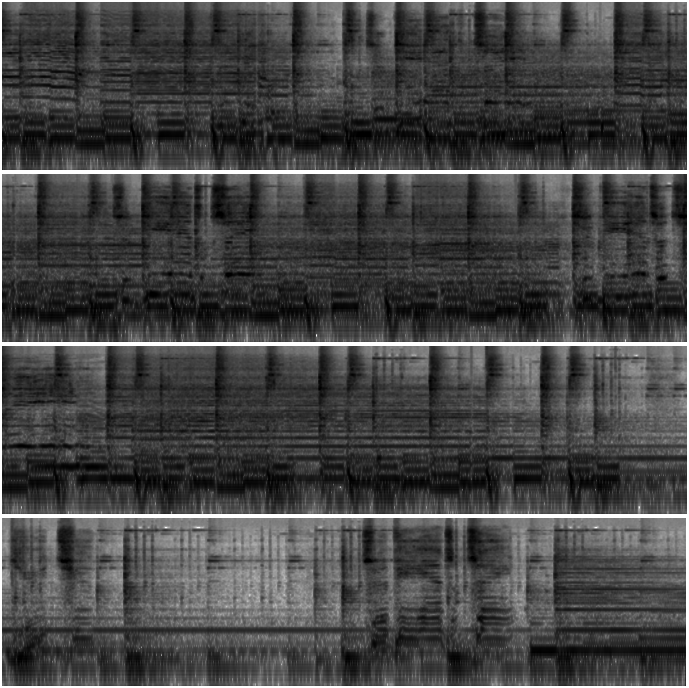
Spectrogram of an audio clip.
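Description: Blues played on a hollow-body electric guitar over a looped, repeating bass line. About twenty seconds in, the looped line stops and the music drops to a quieter held tone with a few guitar notes, then builds again near the end.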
